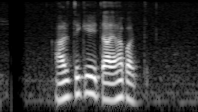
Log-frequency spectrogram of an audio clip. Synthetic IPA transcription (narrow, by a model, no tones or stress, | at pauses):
aɾt̪ʰikeit̪aːjaɦɐpɐt̪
